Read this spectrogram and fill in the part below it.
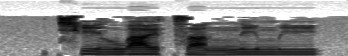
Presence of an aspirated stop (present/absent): present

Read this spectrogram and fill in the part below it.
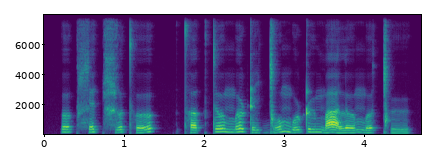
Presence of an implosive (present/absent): absent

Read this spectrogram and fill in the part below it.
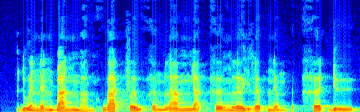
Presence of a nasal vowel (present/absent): absent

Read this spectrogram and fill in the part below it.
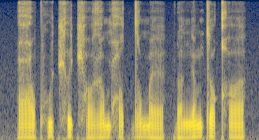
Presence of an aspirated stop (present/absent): present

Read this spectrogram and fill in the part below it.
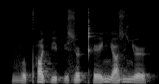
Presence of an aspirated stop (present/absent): present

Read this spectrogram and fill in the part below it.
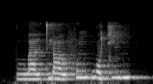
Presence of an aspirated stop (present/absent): absent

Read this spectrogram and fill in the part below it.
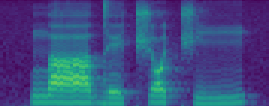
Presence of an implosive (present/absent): absent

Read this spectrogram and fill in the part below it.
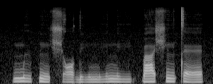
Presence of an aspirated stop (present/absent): absent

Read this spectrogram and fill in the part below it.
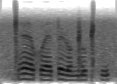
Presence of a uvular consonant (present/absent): present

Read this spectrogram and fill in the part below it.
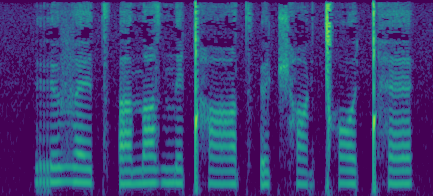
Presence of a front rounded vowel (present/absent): present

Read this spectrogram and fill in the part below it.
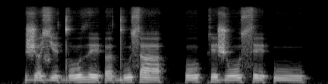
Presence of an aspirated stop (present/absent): absent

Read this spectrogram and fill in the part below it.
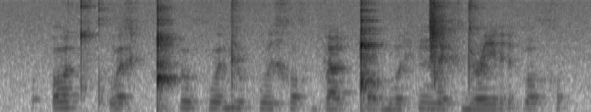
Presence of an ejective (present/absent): present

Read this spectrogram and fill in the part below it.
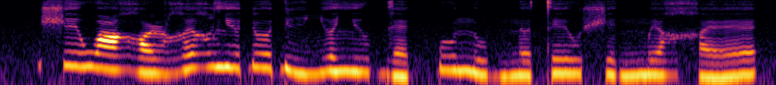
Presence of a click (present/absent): absent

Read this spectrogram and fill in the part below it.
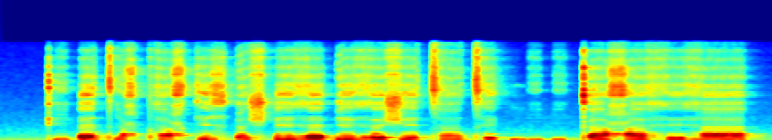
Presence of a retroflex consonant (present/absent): absent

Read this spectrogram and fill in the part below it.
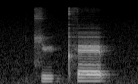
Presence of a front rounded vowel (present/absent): present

